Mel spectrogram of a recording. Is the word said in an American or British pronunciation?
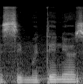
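British. The word is said with a British pronunciation. "is the British pronunciation"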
